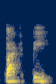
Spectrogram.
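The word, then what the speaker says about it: PAgP: del Port agregation por bueno pronunciado como pack el pack o el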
